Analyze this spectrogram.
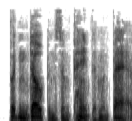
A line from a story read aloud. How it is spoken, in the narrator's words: I said, wearily, annoyed with all the questions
